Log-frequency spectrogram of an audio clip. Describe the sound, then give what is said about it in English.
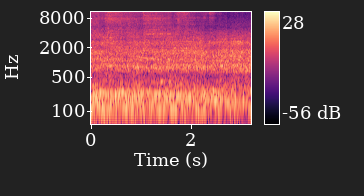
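A dense, steady roar of the crowd cheering at a UFC fight in Madison Square Garden, New York City, as Donald Trump arrives, loud and continuous throughout with no clear breaks, a broad wash of many voices blending together. “Listen to that crowd reaction.”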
